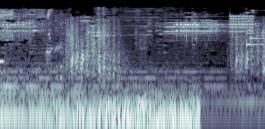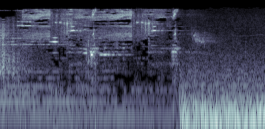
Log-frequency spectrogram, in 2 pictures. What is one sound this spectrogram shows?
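Music plays with a pulsing beat.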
